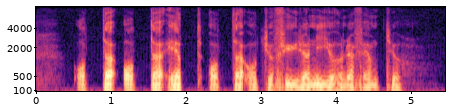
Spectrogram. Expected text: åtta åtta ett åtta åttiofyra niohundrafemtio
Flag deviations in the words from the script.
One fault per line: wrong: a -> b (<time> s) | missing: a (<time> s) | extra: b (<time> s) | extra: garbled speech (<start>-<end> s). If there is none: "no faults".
no faults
